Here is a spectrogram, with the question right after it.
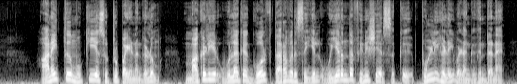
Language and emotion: Tamil, neutral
